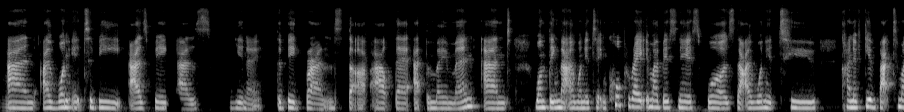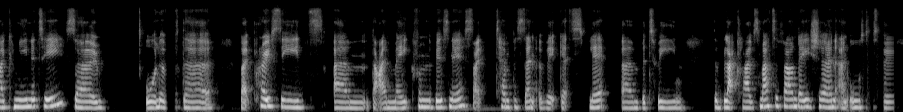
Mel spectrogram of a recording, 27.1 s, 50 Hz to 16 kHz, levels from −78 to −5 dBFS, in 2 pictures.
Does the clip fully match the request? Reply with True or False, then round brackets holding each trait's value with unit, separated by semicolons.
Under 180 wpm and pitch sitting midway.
False (160 wpm; 200 Hz)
